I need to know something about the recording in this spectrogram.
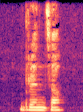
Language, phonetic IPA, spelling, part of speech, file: Polish, [ˈbrɨ̃nd͡za], bryndza, noun, LL-Q809 (pol)-bryndza.wav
